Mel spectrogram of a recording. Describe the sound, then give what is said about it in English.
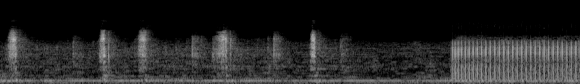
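A phone number being dialed: about eight short, crisp clicks at uneven intervals, then a steady, harsh buzzing tone that pulses rapidly and holds to the end. No one speaks. “I dialed his number.”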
